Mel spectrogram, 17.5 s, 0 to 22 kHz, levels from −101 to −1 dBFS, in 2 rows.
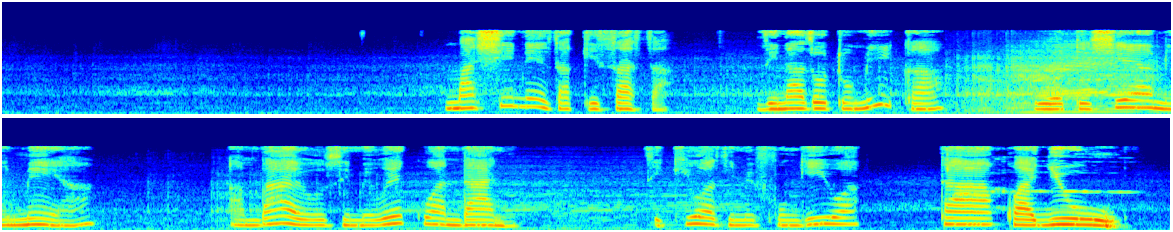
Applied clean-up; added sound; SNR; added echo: none; Engine; 18 dB; none.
